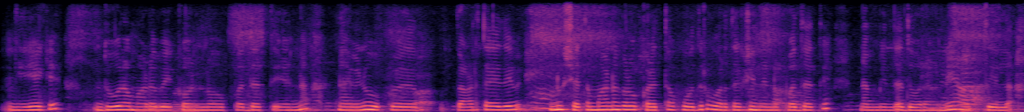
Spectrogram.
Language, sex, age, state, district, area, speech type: Kannada, female, 30-45, Karnataka, Gadag, rural, spontaneous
